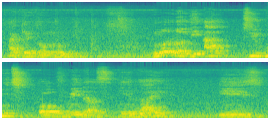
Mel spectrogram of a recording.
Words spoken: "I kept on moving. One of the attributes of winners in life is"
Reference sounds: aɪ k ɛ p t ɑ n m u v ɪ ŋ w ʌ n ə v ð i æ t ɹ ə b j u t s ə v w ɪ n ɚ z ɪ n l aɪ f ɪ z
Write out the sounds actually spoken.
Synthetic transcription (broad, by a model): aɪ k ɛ t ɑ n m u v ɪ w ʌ n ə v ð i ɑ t ɹ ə b j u t s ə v w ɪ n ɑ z ɪ n l aɪ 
